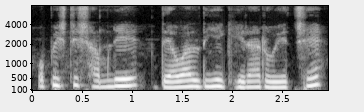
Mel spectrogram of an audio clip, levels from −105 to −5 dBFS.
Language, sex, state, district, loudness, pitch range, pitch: Bengali, female, West Bengal, Alipurduar, -14 LUFS, 195-245 Hz, 215 Hz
